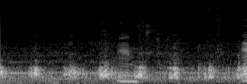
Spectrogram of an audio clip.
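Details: Fetal heartbeat on pregnancy ultrasound Doppler, during a scan with an active, kicking baby, sex not yet revealed: fast, regular galloping whooshes about 150 a minute, with a brief machine tone.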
